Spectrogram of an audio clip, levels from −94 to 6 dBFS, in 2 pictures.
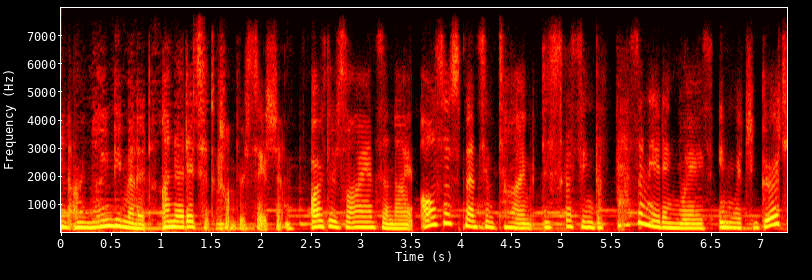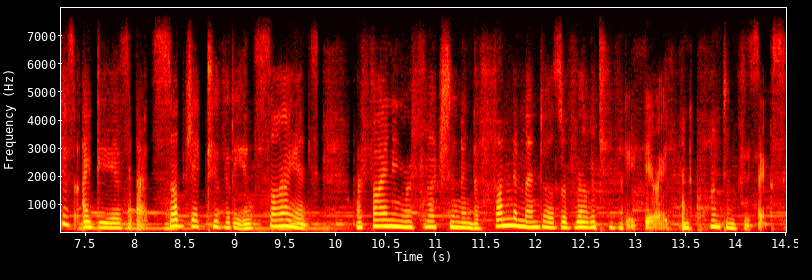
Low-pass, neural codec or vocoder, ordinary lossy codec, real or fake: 7.2 kHz; codec, 44.1 kHz, 2.6 kbps, SNAC; Opus, 24 kbps; fake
